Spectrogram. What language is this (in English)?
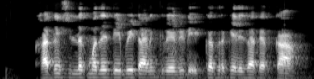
Marathi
